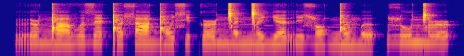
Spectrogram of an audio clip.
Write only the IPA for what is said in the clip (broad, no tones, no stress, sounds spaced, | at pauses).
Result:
r ə˞ ŋ͡ǃ a v ə z ɛ ǃ ə ɬ a ŋ͡ǃ ɔ ɕ ɛ k ə˞ ŋ͡ǀ ɛ ŋ͡ǀ ɛ ʎ ɛ r i ɮ ɔ ŋ͡ǃ ə m ə | ɮ o ŋ͡ǀ ə˞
